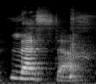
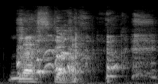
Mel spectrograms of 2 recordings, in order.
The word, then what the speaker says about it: Leicester: Leicester. Yeah. Boys and girls can benefit from this channel. Here's a 26-year-old saying it. Leicester. Here's a 54-year-old saying it. Leicester.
